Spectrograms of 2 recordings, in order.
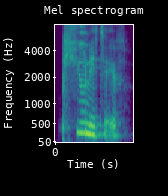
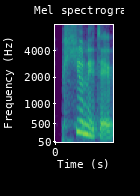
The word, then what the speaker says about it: punitive: had the word punitive punitive like I still want to say punitive because it comes from the word punishment but no we have to change the pronunciation completely and we have to say punitive which is something that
